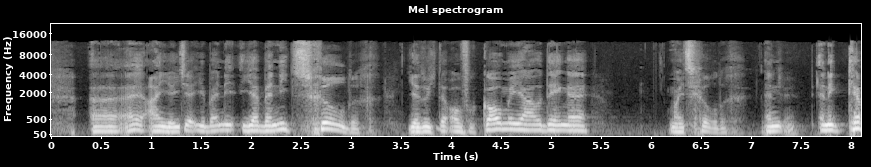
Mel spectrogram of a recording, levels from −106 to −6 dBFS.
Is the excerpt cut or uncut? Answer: cut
